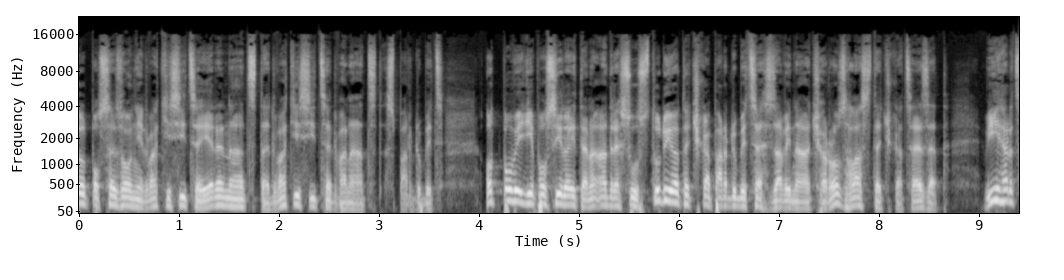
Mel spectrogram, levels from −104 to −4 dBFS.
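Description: Nothing in this recording of speech stood out on listening as a technical problem.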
